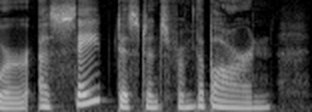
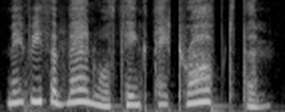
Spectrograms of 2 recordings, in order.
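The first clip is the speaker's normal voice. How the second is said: put-on high, hopeful girl's voice; Nancy hoping; 8 semitones higher than usual. Nancy hoping the thieves are fooled. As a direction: reassure herself.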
